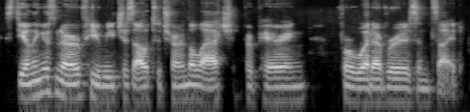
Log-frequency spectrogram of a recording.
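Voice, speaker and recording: A man's voice: low-pitched, steady tone, normal speed, mellow. A man narrating the action lines of a screenplay at a table read. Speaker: reader of stage directions.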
